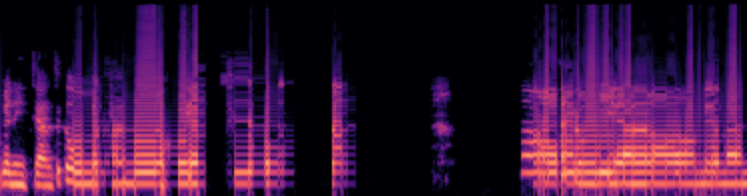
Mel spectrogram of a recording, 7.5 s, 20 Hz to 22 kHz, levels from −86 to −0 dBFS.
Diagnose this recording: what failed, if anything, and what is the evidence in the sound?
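From 0.73 to 3.80 s, and again from 5.31 s to the end, the speech becomes a rigid, metallic robotic sound from repeated short buffers. It buzzes at a fixed 200 Hz, and nearly all of the audio is replaced. At the driver or buffer stage, data likely arrived too seldom, so a 5 ms slice was repeated. Codec warble drifts, but this pitch stays locked.

From 2.99 to 3.11 s, inside the first robotic span, comes a burst of packet loss at the network stage. About 100 ms of audio is missing. The receiver held the last sound and faded it for about 95 ms, then resumed further on. Unlike the steady buffer buzz, this is a single decaying hold followed by a skip.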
